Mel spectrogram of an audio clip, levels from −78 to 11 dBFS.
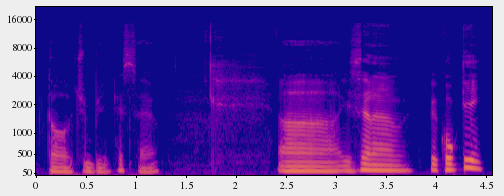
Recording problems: uneven, jittery; strongly

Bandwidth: 14.5 kHz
